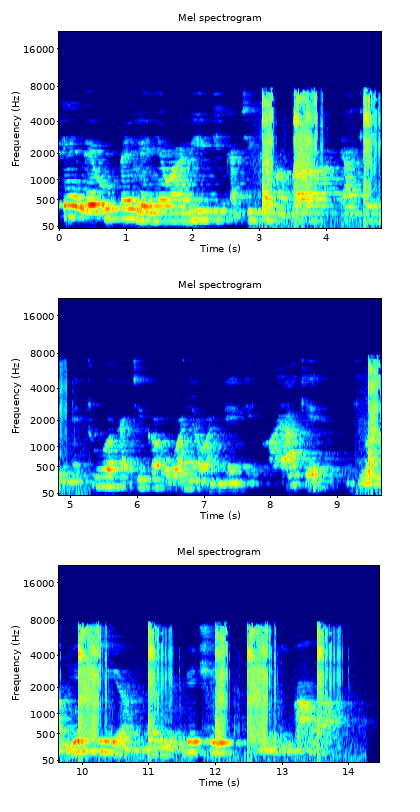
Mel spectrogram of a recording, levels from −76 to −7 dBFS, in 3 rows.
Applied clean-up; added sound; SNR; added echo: none; Fart; -1 dB; reverberation time 0.9 s.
